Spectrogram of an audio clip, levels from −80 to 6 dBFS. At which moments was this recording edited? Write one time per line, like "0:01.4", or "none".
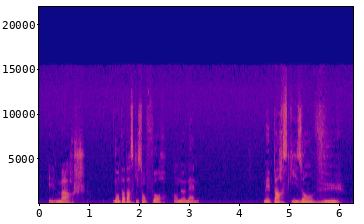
none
